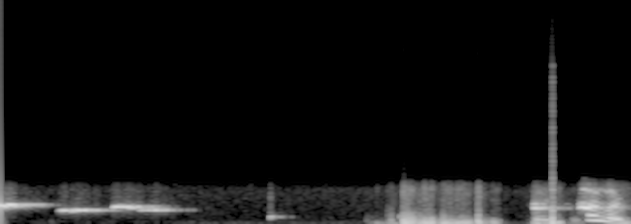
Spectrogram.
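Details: A pet African grey parrot learning to talk opens with a series of steady whistled notes, one high and the rest a little lower. A burst of rough, broadband noise and voice-like sounds follows.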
